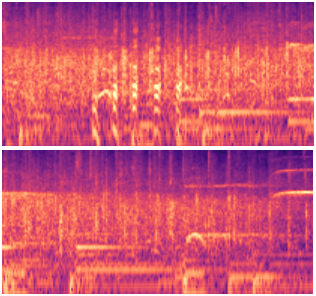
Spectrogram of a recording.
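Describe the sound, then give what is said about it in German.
Steady clapping from a studio audience runs through the whole clip, a dense, even patter with voices and some tonal sounds layered over it. “Äh, normalerweise gibt es diesen Applaus erst an der Stelle, wenn ich den Mann hier vorstelle.”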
